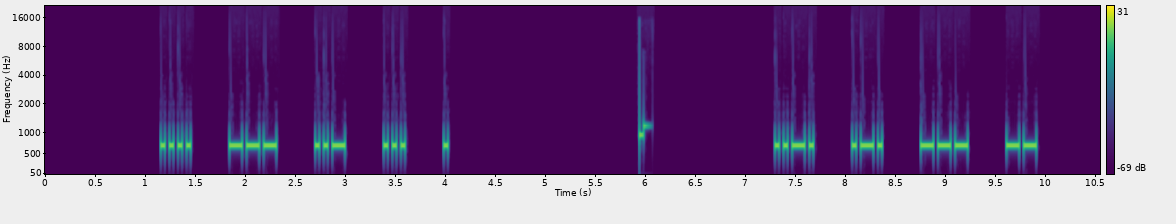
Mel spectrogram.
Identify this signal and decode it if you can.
Morse code, heard as a keyed tone, about 28 wpm, spaced as for 16 wpm, 700 Hz. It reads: HOUSE FROM
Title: 3x Character Spacing - Top 200 Words - 28wpm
